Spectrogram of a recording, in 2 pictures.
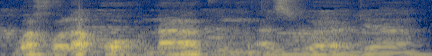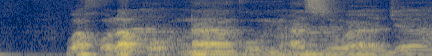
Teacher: Huruf qaf dan ta ini isti'la, huruf bagian atas, sehingga pelafalannya itu harus kembali ke atas juga, harus isti'ala juga, harus mengangkat juga.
